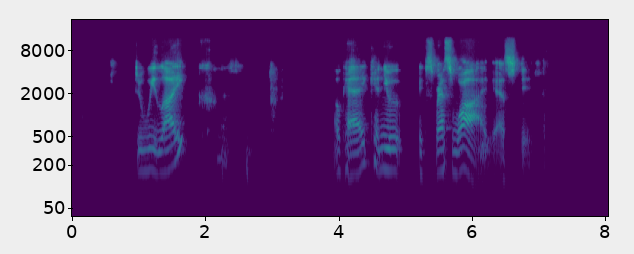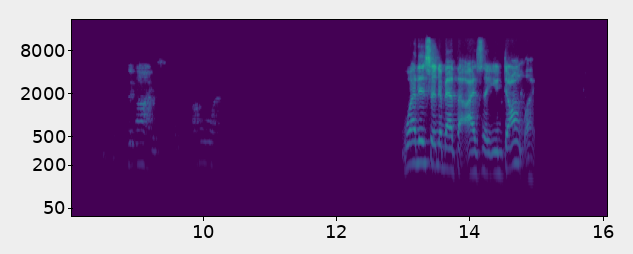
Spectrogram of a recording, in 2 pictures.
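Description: A woman speaks calmly over an online call, with pauses.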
